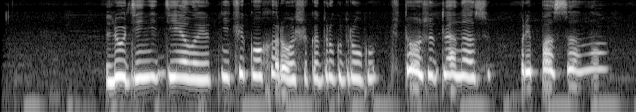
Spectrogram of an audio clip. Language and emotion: Russian, sad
